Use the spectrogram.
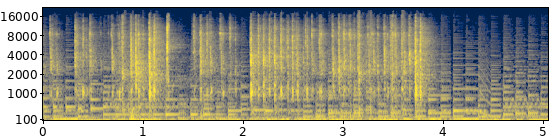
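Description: Busy keystrokes tapping out a password on a computer keyboard, dense and close, under a loud layer of tonal background music.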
